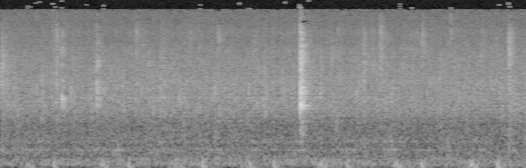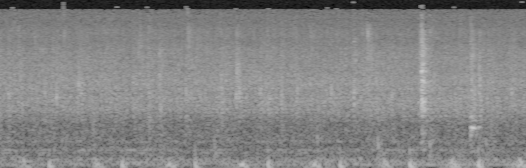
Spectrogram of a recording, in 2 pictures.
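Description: Steady rain falls, a dense low patter with scattered sharper drips and taps breaking through now and then. No one speaks.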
